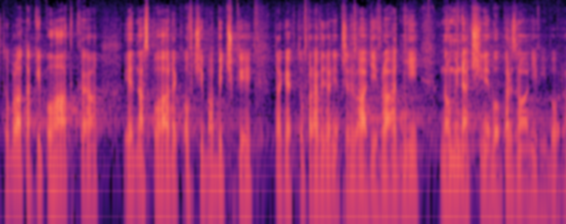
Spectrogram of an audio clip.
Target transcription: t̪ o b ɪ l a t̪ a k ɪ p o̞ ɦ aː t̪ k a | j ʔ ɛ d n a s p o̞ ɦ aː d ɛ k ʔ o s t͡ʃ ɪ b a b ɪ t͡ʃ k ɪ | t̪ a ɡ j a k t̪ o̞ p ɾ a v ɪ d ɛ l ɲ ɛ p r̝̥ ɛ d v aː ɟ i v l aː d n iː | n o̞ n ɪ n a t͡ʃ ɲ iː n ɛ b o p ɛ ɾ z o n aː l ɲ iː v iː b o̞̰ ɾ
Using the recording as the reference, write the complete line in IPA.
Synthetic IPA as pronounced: t̪ o b ɪ l a t̪ a k ɪ p o̞ ɦ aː t̪ k a | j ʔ ɛ d n a s p o̞ ɦ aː d ɛ k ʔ o f t͡ʃ ɪ b a b ɪ t͡ʃ k ɪ | t̪ a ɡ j a k t̪ o̞ p ɾ a v ɪ d ɛ l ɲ ɛ p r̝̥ ɛ d v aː ɟ i v l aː d ɲ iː | n o̞ m ɪ n a t͡ʃ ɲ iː n ɛ b o p ɛ ɾ z o n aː l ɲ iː v iː b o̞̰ ɾ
